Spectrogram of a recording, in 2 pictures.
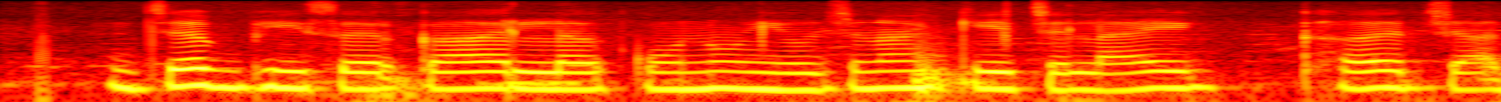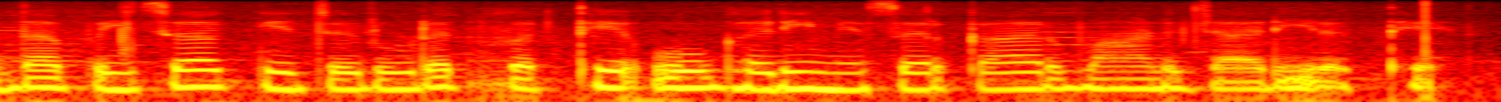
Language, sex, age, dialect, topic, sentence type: Chhattisgarhi, female, 51-55, Northern/Bhandar, banking, statement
